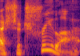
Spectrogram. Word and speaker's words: Kshatri-La: thing all right so let's check out the uh chatrila i believe how it's pronounced so anyways let's get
